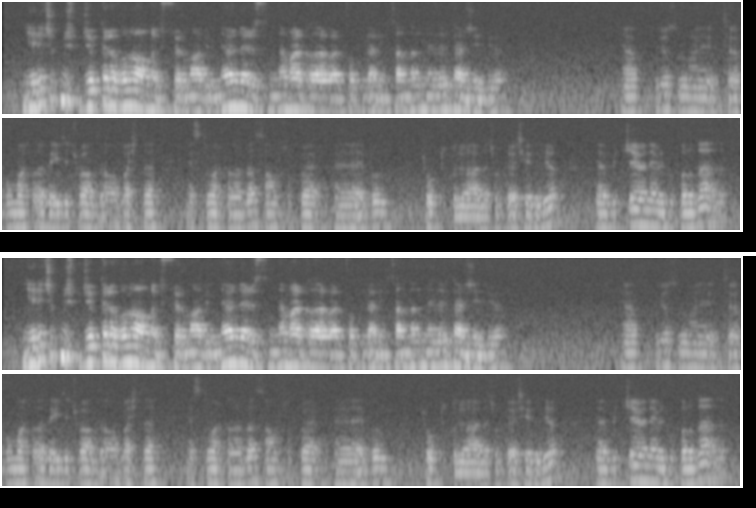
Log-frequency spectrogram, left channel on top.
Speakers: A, on the right; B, on the left.
A: Yeni çıkmış bir cep telefonu almak istiyorum abi. Ne önerirsin? Ne markalar var popüler? insanların neleri tercih ediyor?
B: Ya biliyorsun hani telefon markaları da iyice çoğaldı ama başta eski markalarda Samsung ve e, Apple çok tutuluyor hala çok tercih ediliyor. Yani bütçe önemli bu konuda.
